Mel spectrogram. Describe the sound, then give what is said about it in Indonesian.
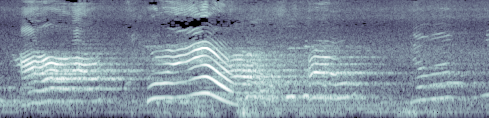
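A cat meows repeatedly, with long drawn-out, rising and falling cries, several calls in a row over quiet background noise. “Hai Miau Jawab dong”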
